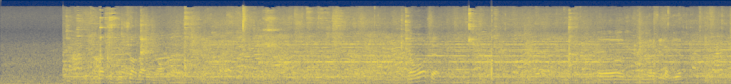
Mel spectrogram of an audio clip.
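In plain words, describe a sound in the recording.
A crowd of people chatter in a busy room.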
